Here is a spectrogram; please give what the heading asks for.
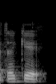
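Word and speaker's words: tack: अच्छा, मैंने आप लोगों को लास्ट टाइम बताया था कि थैंक यू को थक बोलते हैं, लेकिन थक की स्पेलिंग ऐसे नहीं होगी, थक की स्पेलिंग सी के एच होगी, थक।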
